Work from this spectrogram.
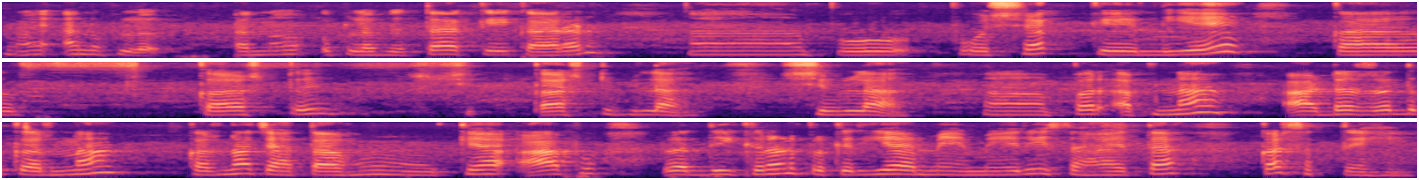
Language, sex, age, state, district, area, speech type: Hindi, female, 60+, Uttar Pradesh, Sitapur, rural, read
